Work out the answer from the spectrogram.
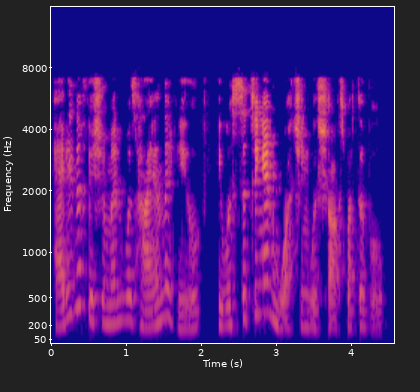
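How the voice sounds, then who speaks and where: Lively, bright-voiced woman reading a storybook. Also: medium pitch, brisk, gravelly, muffled recording. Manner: animated, emphatic. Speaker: storyteller reading aloud a children's picture book. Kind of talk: expressive rhyming storybook narration.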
